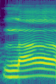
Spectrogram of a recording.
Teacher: এই লামের মধ্যে কিন্তু আমরা 3 আলিফ টান দিব, অনেকেই আমরা লামের মধ্যে 1 আলিফ টান দিয়ে থাকি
